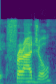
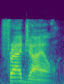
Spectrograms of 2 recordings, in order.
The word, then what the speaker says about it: fragile: with this word here there's two ways to pronounce it okay I say fragile okay others may say fragile okay I've heard both and uh both are accepted so fragile and fragile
